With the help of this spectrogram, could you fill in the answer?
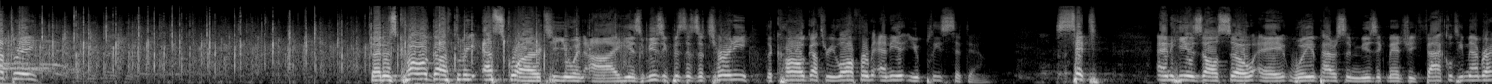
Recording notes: The show airs live each Wednesday at 8pm on WPSC-FM, Brave New Radio. In this episode, we hear a (recorded, duh) live panel discussion.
